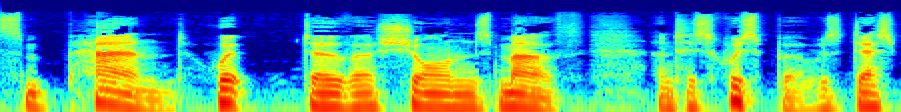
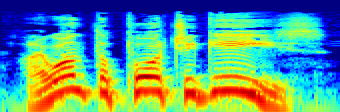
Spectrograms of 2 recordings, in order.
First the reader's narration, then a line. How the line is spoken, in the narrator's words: he shouted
